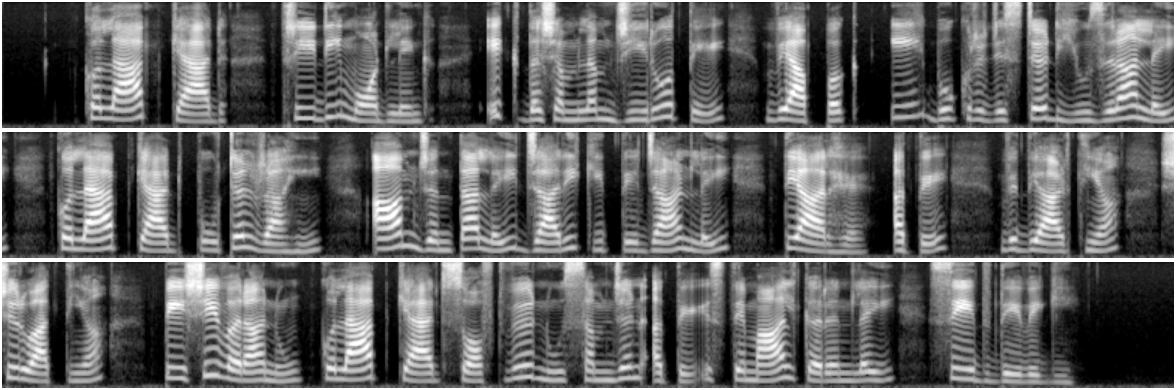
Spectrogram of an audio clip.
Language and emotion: Punjabi, neutral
